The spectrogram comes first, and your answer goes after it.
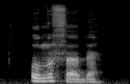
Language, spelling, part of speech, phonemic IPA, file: French, homophobe, adjective / noun, /ɔ.mɔ.fɔb/, LL-Q150 (fra)-homophobe.wav
- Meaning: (adjective) homophobic; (noun) homophobe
